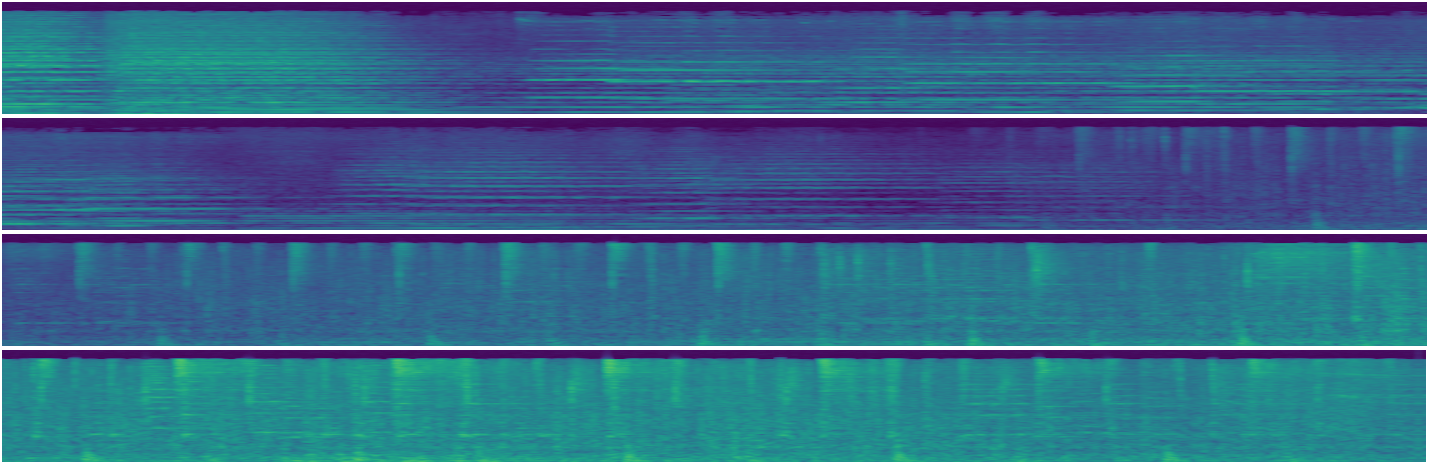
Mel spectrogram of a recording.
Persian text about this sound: وای چه بارون بی کلافه شدم به خدا آروم باش عزیز من بارونه دیگه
